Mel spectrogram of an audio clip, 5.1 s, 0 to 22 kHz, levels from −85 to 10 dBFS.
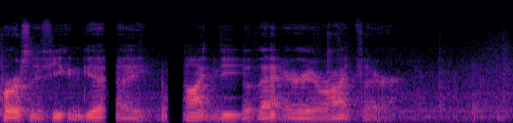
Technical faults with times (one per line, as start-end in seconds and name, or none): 1.03-1.18 burst of packet loss
1.67-1.85 burst of packet loss
2.26-2.44 long network dropout
2.65-2.72 short concealed packet loss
